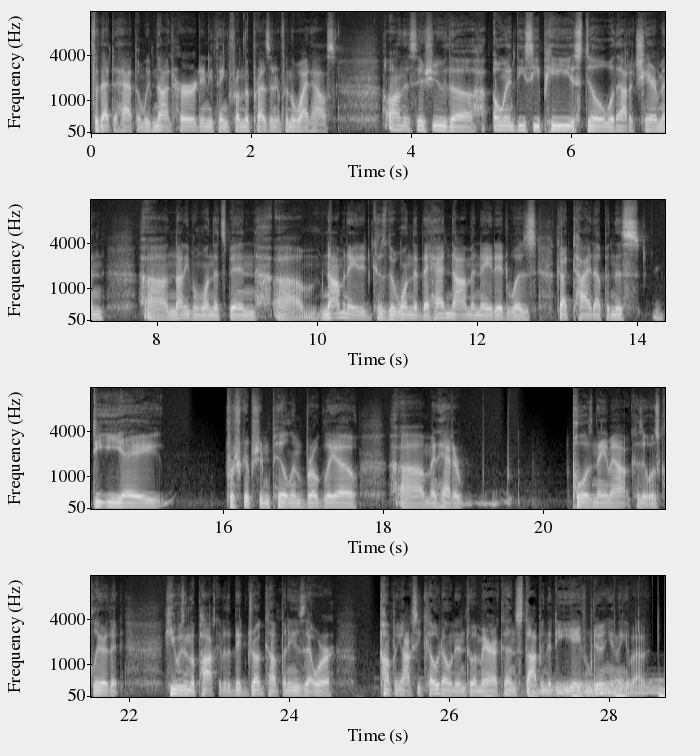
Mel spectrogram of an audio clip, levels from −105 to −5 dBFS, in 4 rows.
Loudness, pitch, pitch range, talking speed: -26 LUFS, 105 Hz, 105-115 Hz, 185 wpm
